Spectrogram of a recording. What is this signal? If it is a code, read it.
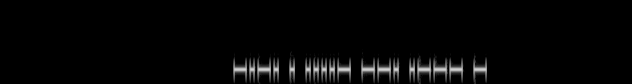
Morse code, heard as a keyed tone, about 29 wpm, 700 Hz. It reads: CE4GJT
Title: DXCC-100 Call Signs - 6 Characters - Repeated 3x - 30wpm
